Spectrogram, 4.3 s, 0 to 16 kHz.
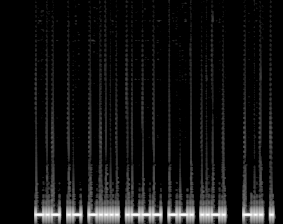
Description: Morse code, heard as a keyed tone, about 30 wpm, 700 Hz. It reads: KA6JGF DE
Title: USA Callsign DE Callsign - 6 Characters - 30wpm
